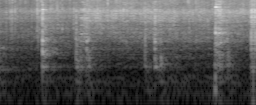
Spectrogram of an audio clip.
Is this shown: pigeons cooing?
no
